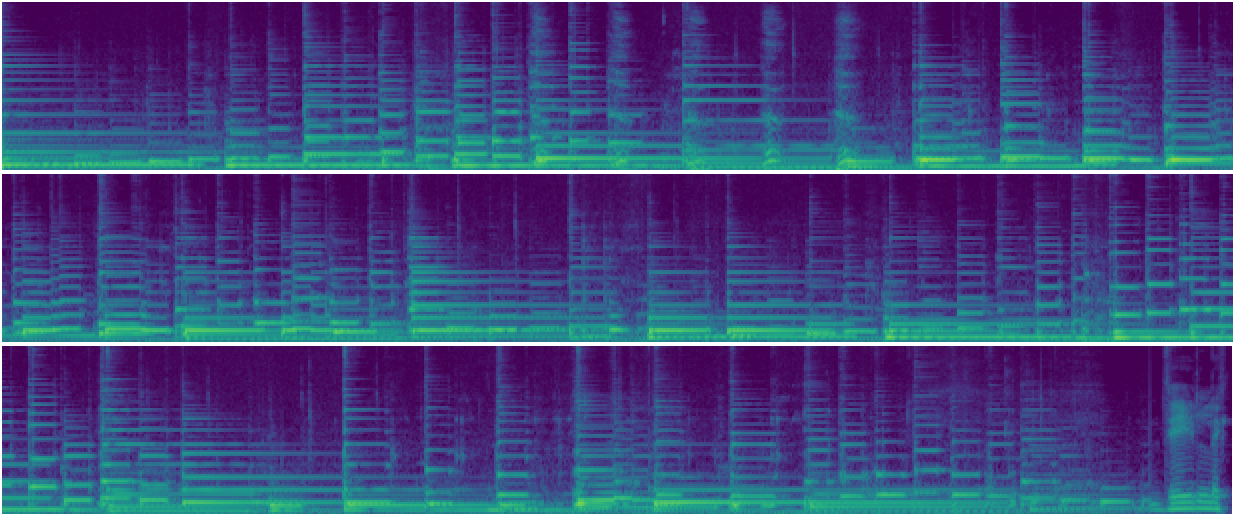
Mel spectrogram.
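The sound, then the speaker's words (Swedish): An upbeat instrumental intro jingle plays steadily for the whole stretch, with a punchy rhythmic beat and layered melodic parts, loud, with no talking over it. “De, de trogna lyssnare vet så var detta introt.”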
